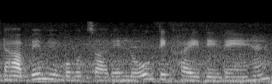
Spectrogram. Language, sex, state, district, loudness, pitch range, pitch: Hindi, female, Punjab, Pathankot, -19 LUFS, 180-230 Hz, 190 Hz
